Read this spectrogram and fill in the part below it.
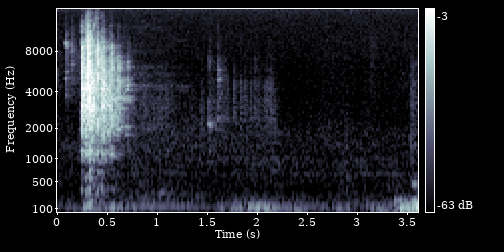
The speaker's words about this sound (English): Here on the Warhammer side of things, we will be rolling, as always, four dice Difficulty two, as always.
